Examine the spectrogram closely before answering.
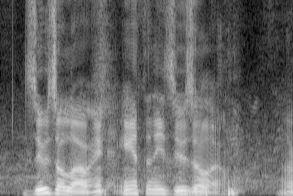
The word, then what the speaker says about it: Zuzolo: Zuzolo.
